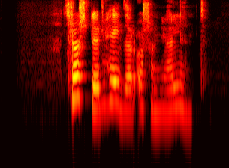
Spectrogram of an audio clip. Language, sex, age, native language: Icelandic, female, 9, Icelandic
